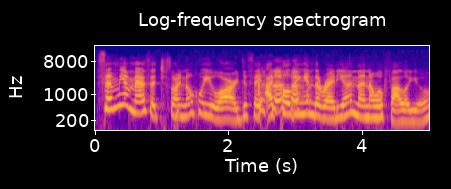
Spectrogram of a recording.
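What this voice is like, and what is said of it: Sexy accent. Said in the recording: “that sexy accent of hers”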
